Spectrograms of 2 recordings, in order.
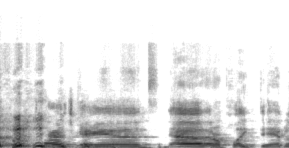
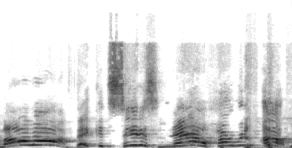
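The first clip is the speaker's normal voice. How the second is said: high, loud holler across a road; re-enacted urgent shout; retold yell; 5 dB louder than usual. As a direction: act out calling to mama from afar. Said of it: "went to the edge of the road and yelled".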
